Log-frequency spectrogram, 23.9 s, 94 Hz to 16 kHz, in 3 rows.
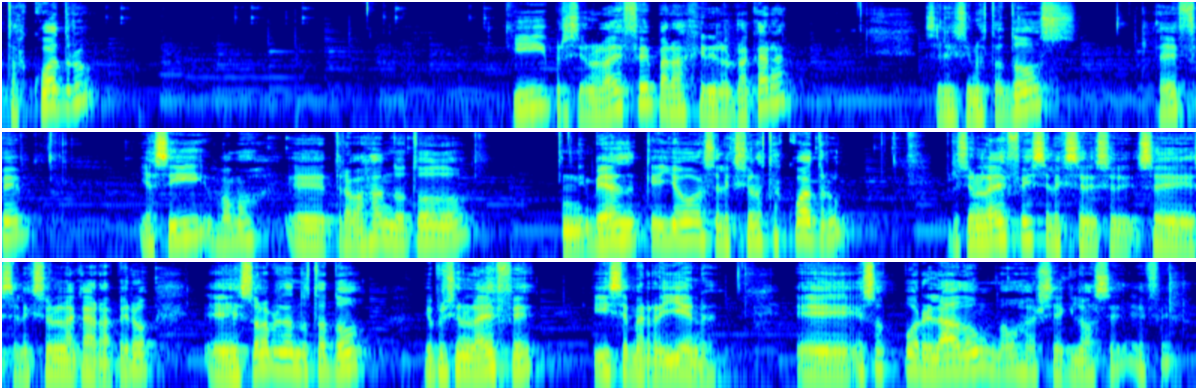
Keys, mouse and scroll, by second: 0.3 right click, 0.7 right click, 1.5 shift+right click, 3.3 shift+right click, 4.8 f, 6.1 right click, 6.6 shift+right click, 7.6 f, 7.9-8.3 scroll down 2, 8.4 shift+middle click, 9.7 right click, 10.5 shift+right click, 11.7 shift+middle click, 11.7 scroll down 2, 12.3 right click, 12.7 shift+right click, 13.3 shift+right click, 13.8 shift+right click, 14.5 f, 15.3-15.6 scroll up 3, 16.1 shift+middle click, 16.8 right click, 17.4 shift+right click, 19.2 f, 20.7 scroll down 1, 21.0 shift+middle click, 22.5 shift+right click, 22.9 shift+right click, 23.7 f.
